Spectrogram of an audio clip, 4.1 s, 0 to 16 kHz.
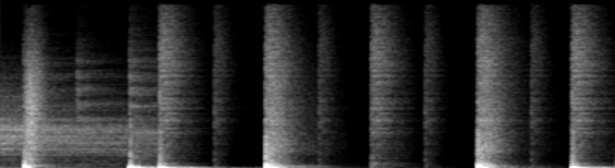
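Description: An 85 BPM hip-hop drum loop sample playing back in a phone music app: kick, snare and hi-hat hits spaced roughly three-quarters of a second apart, each dying away into a short silence before the next.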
